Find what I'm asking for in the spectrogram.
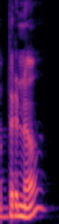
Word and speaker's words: Brno: Ja, bestimmt nicht so cool wie Prag oder Brno.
